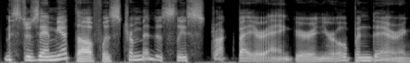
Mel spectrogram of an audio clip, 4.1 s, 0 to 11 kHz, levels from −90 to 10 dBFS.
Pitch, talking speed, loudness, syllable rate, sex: 145 Hz, 175 wpm, -19 LUFS, 4.9 syllables/s, male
